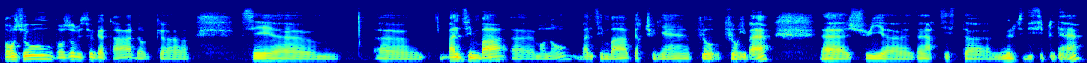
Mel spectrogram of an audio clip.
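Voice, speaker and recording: Very deep-voiced hesitant man. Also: slow pace, lo-fi sound. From Republic of the Congo. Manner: hesitant, many fillers and restarts. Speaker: guest, actor, puppeteer, storyteller. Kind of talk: interview answers.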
